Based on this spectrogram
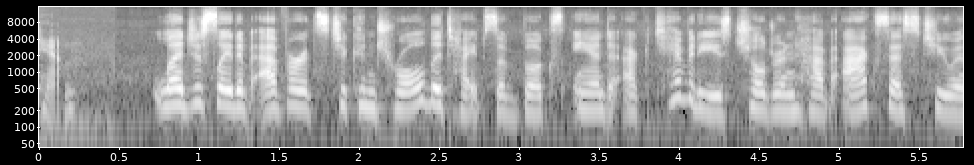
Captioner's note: voice-over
